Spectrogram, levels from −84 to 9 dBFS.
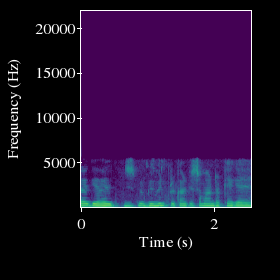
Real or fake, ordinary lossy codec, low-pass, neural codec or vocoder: real; none; 5.4 kHz; none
